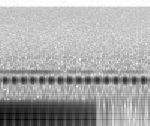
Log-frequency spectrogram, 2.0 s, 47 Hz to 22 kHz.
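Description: A steady 432 Hz pure tone pulsing about twelve times a second: an isochronic beat for brainwave entrainment. Under it, a low drone fades away a little over a second in.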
